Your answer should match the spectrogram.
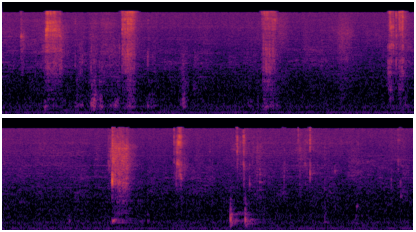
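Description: A taster slurping and swishing a mouthful of red wine: a string of short, wet sucking and squishing sounds, the loudest about six and a half and eight seconds in.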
